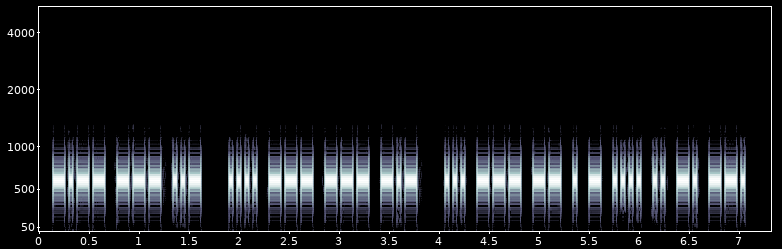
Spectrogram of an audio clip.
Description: Morse code, heard as a keyed tone, about 30 wpm, 600 Hz. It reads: YOU HOOK SOMETHING
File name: the old man and the sea / the old man and the sea 1 30wpm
